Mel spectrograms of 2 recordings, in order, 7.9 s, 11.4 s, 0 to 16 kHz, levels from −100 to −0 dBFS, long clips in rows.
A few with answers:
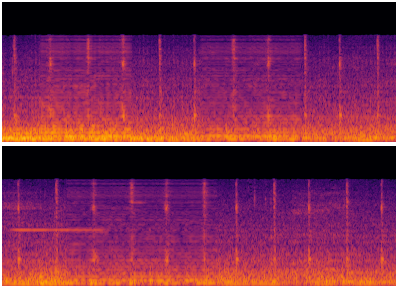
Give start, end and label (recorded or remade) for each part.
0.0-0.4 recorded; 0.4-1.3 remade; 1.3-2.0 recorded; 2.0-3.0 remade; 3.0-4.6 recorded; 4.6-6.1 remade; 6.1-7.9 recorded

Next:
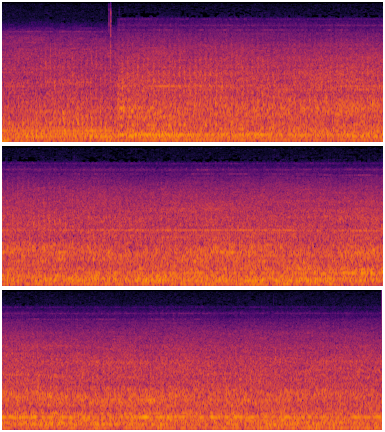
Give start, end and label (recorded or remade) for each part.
0.0-4.5 recorded; 4.5-5.5 remade; 5.5-6.5 recorded; 6.5-8.0 remade; 8.0-11.4 recorded

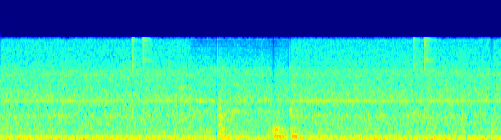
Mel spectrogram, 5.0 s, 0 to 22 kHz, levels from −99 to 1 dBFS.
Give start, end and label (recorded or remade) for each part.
0.0-1.9 recorded; 1.9-2.9 remade; 2.9-5.0 recorded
